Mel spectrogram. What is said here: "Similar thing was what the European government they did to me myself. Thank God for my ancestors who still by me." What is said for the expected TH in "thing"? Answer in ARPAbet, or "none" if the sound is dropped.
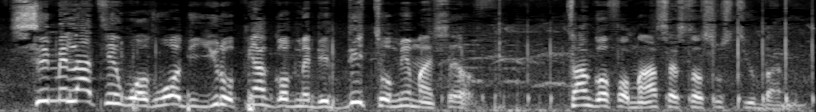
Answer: T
